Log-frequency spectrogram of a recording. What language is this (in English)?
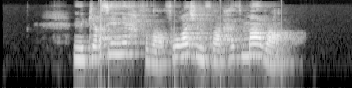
Kabyle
